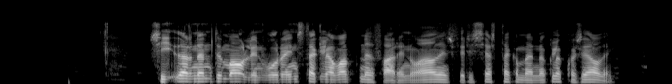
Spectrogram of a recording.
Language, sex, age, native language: Icelandic, male, 30-39, Icelandic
